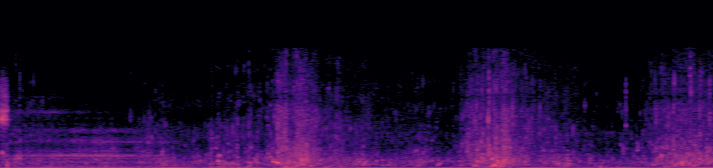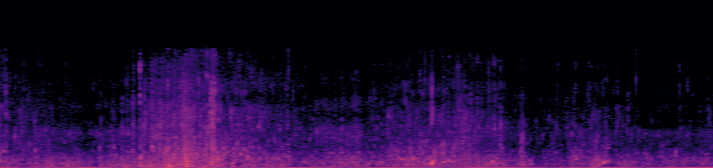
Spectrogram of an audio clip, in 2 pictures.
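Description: Small waves of the calm Baltic Sea lapping on a stony sand beach, soft washes coming every second or two over a low steady hum.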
